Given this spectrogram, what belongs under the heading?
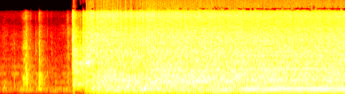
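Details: Dixon zero-turn friction-drive mower after new transaxle cones, deck spindle bearings and belts, parking brake on: a few quiet clicks, then the engine catches and settles into a steady, even drone, starting readily and running clean. Normal start and idle.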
